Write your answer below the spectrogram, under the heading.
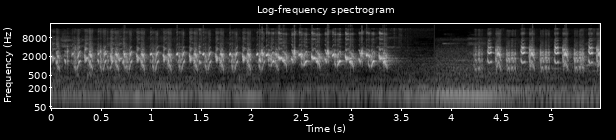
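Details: Sooty-headed bulbul giving the uklik call meant to provoke and agitate a rival; a long run of rapid, harsh, buzzy chattering notes, a short break, then more quick clipped notes, with low background hum.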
